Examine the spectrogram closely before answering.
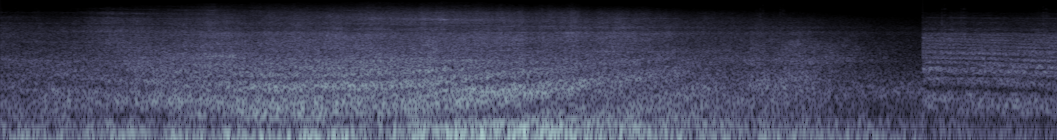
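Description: A jet airliner roars loudly as it flies low overhead.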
